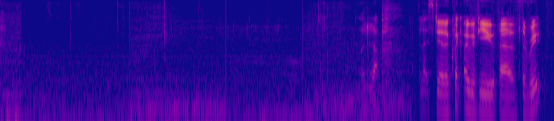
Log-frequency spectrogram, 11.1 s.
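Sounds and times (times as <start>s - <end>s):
vehicle engine rumble: 0.0s - 8.4s.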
